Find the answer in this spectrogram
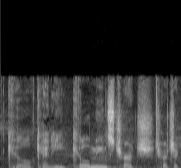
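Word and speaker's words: Kilkenny: kokanee and a Josie mad - because it's kill Kenny kill means Church charge of Kenny oh you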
